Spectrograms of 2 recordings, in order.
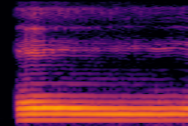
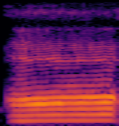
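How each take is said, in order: First: The vowel glides, as in hey. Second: The vowel is short and open, as in get. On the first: "in Latin you would pronounce it a as in hey or way" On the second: "you can pronounce it eh as in get or fret"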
